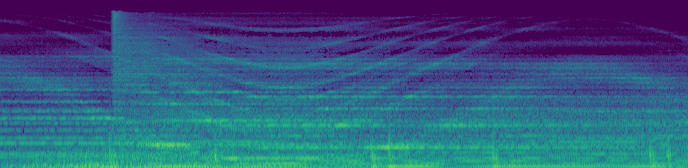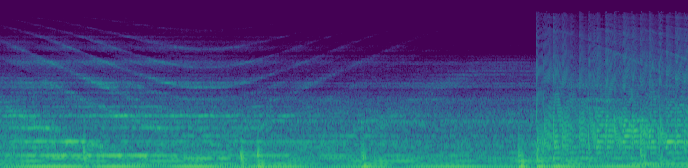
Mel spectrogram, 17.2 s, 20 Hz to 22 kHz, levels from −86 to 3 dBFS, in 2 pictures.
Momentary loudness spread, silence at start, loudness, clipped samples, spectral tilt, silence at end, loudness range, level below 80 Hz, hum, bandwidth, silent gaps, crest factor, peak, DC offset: 7 LU; 0 s; -26 LUFS; under 0.1%; -6.5 dB/octave; 0 s; 5 LU; -28 dBFS; none; 16.5 kHz; none; 16 dB; -8 dBFS; under 0.1%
